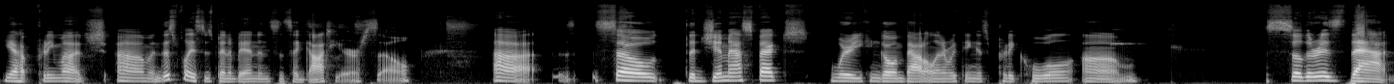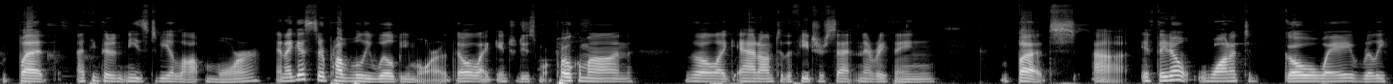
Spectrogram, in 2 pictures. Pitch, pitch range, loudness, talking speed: 145 Hz, 135-165 Hz, -17 LUFS, 170 wpm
